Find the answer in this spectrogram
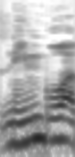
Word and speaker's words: Ningbo: I also pronounce Ningbo as Ningbo because a lot of my foreign friends they can't pronounce bo, so they say it as Ningbo.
